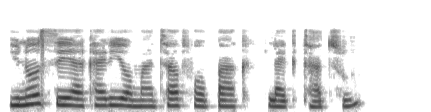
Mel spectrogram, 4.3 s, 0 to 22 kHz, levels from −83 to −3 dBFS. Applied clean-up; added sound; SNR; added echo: none; none; none; none.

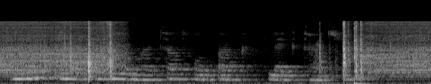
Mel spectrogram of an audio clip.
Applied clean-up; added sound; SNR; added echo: none; Camera; -4 dB; reverberation time 0.8 s.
